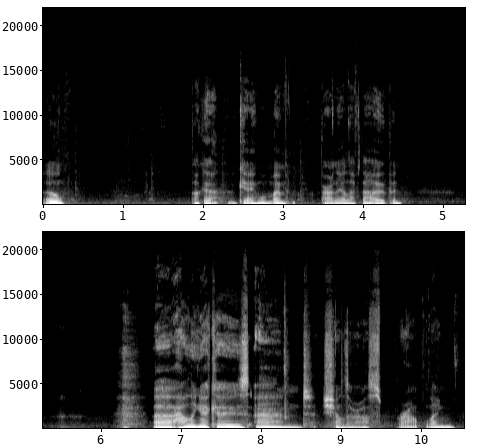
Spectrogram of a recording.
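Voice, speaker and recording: A man giving soft-spoken, partly whispered ASMR commentary as he plays a game, murmuring his thoughts aloud. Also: on the low side, unhurried, gravelly, long pauses, slight background noise. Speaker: gaming channel host.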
